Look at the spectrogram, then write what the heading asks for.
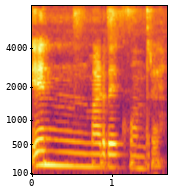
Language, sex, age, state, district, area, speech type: Kannada, female, 45-60, Karnataka, Mandya, rural, spontaneous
